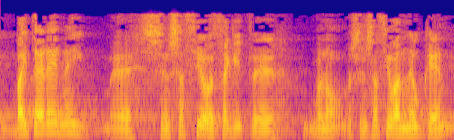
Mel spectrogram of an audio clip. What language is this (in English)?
Basque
